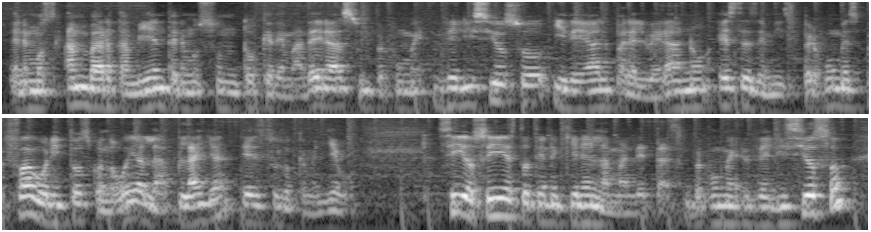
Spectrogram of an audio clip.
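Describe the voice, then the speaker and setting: A man talks through a perfume review with plenty of relish, breaking into savoring sighs and exclamations. His voice sits at an ordinary middle pitch, and faint music plays behind him. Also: brisk, darkish tone. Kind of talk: casual review vlog.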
